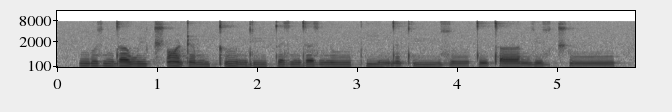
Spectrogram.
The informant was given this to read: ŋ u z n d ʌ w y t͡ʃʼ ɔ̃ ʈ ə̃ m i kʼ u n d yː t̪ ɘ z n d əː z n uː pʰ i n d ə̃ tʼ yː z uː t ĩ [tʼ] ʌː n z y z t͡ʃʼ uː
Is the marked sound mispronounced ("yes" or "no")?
no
